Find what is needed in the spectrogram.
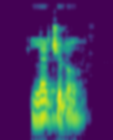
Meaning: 1. Clear enough to be read; readable, particularly of handwriting 2. Written or phrased so as to be easy to understand
- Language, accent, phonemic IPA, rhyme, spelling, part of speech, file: English, Southern England, /ˈlɛd͡ʒəbl/, -ɛdʒəbl, legible, adjective, LL-Q1860 (eng)-legible.wav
